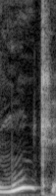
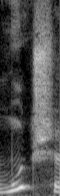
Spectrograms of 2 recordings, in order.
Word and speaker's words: Munch: Ce cri dont je vous parlais, c'est celui de Munch, à prononcer Munch et non Munch, comme je l'ai fait pendant des années.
